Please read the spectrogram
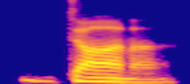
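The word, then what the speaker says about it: दान: it could go so dunna is this word i was talking about the beginning donna donna yeah there's a long a thank you donna donna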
